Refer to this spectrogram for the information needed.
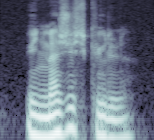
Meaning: capital letter (uppercase letter)
- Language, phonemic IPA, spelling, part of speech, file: French, /ma.ʒys.kyl/, majuscule, noun, Fr-majuscule.ogg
